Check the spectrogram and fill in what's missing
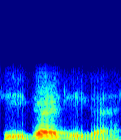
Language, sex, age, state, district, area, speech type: Marathi, male, 45-60, Maharashtra, Wardha, urban, conversation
